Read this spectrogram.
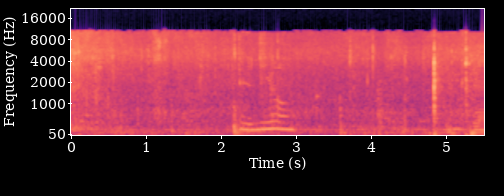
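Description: Objects knock and rattle on a table.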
